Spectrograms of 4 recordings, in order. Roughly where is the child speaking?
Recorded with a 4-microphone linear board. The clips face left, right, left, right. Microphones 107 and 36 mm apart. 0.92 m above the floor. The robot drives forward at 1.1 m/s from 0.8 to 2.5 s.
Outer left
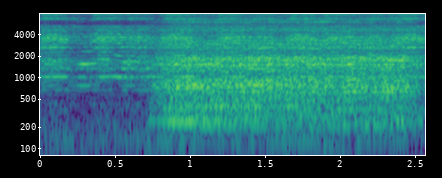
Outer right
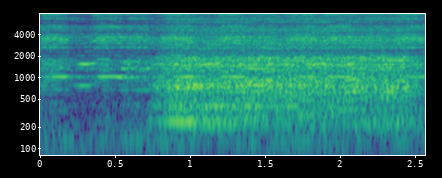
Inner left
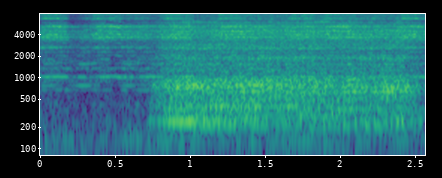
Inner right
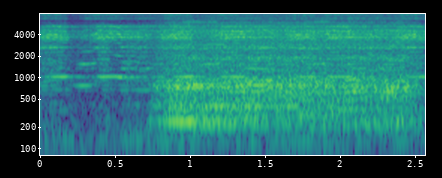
No child speaking in this recording.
